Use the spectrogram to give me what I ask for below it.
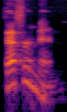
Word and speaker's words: Feferman: Bradford Carlton they have a very special guest with us I have been ever men that's how I pronounce it correct you got it perfect hi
